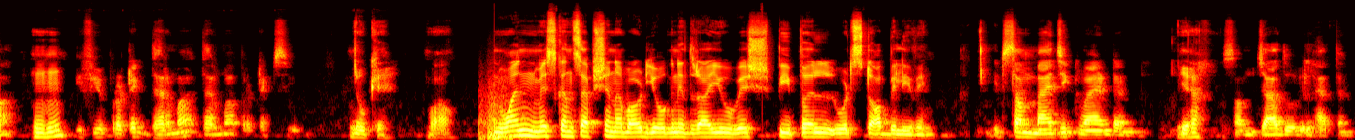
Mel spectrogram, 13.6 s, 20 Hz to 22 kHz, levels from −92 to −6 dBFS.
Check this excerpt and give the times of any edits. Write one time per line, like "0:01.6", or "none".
0:04.9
